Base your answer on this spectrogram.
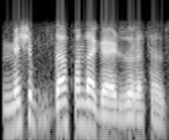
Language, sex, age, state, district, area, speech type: Kashmiri, male, 18-30, Jammu and Kashmir, Budgam, rural, conversation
